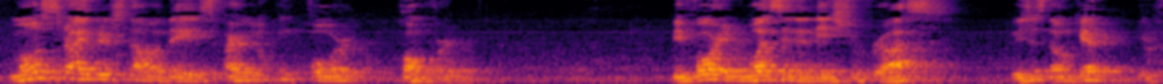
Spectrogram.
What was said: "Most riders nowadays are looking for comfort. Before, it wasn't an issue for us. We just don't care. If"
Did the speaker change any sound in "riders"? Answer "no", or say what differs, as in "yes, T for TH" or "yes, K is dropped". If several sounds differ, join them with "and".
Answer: yes, S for Z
